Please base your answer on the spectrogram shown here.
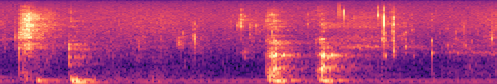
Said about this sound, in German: Ich schmatze noch mal eben kurz ans Ende.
